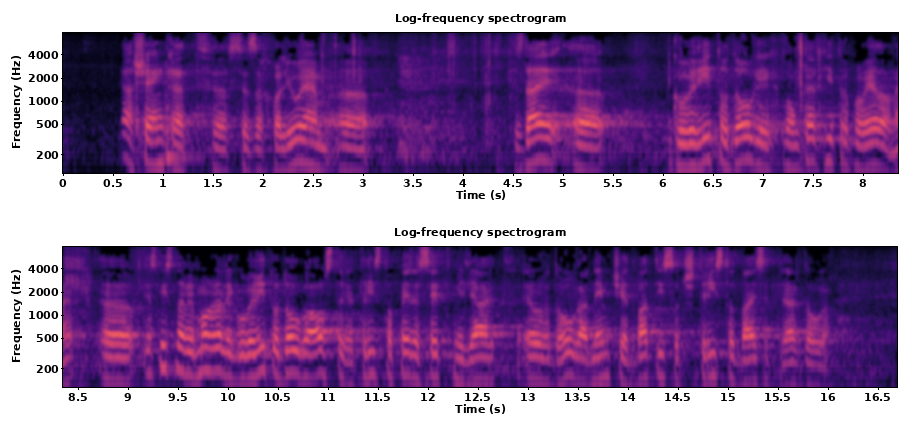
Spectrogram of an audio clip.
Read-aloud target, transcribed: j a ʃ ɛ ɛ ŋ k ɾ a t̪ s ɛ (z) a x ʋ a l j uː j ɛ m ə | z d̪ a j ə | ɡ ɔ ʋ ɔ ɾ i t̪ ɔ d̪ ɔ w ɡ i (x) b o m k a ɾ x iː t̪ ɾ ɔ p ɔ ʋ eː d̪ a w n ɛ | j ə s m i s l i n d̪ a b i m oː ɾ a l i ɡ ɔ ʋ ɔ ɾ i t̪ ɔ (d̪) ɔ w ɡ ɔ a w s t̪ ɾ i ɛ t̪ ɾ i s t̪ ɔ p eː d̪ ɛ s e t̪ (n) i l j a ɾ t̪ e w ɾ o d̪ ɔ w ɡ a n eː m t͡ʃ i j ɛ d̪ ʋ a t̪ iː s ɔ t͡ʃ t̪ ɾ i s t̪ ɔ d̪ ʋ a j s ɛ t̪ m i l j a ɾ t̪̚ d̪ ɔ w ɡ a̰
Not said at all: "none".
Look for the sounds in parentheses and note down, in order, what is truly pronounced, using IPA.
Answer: z, x, d̪, m

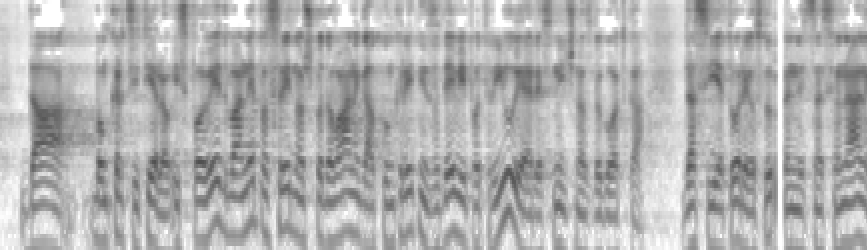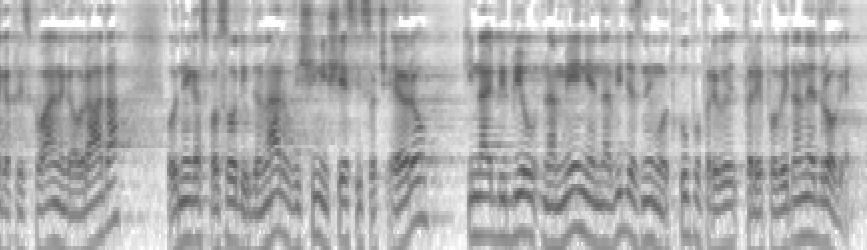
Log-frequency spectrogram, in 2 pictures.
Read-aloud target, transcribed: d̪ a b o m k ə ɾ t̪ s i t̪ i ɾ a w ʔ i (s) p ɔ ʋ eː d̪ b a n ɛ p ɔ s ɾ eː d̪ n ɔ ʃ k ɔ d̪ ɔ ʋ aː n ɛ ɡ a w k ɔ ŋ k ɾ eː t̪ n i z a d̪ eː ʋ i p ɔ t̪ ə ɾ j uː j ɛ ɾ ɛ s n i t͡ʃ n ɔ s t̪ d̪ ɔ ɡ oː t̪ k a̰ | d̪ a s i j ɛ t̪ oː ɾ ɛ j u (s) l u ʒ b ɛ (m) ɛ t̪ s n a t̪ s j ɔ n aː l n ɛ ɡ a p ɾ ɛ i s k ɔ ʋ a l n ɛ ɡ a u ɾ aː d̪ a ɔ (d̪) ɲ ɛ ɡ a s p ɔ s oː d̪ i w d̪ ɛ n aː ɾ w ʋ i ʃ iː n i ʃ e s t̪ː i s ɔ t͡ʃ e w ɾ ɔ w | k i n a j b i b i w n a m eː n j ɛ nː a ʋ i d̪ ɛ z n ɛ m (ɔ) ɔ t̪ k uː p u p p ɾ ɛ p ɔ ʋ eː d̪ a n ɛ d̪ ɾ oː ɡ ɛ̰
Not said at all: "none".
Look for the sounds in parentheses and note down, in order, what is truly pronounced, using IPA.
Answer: s, s, n, d̪, u

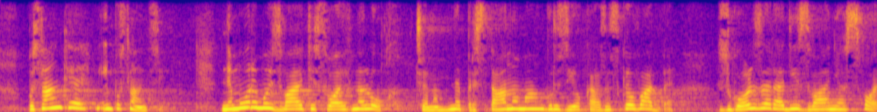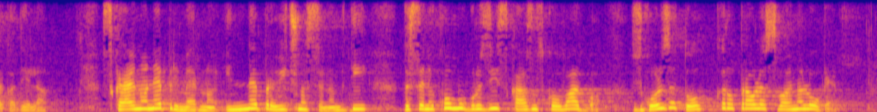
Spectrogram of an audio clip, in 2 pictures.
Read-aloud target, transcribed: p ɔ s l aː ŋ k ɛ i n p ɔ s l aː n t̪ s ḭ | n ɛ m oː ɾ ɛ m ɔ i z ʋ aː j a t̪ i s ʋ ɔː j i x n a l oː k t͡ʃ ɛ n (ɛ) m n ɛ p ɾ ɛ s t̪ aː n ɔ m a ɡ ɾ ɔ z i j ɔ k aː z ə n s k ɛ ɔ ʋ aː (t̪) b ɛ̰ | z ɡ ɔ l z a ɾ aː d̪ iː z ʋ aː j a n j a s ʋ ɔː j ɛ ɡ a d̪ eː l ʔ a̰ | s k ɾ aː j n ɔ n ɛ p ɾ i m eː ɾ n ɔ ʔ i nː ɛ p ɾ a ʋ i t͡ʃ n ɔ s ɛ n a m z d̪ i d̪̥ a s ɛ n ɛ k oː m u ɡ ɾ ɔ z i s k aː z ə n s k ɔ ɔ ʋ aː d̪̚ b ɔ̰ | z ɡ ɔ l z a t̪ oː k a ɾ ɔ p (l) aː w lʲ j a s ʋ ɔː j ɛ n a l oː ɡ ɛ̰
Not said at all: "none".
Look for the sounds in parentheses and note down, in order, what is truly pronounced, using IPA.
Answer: a, d̪, ɾ

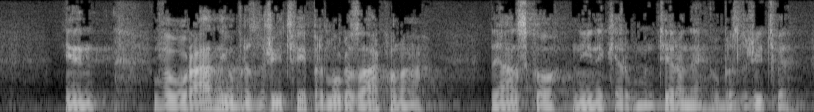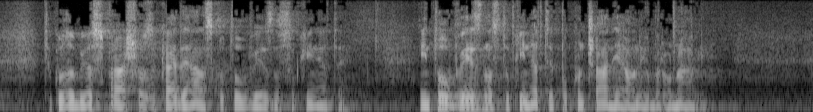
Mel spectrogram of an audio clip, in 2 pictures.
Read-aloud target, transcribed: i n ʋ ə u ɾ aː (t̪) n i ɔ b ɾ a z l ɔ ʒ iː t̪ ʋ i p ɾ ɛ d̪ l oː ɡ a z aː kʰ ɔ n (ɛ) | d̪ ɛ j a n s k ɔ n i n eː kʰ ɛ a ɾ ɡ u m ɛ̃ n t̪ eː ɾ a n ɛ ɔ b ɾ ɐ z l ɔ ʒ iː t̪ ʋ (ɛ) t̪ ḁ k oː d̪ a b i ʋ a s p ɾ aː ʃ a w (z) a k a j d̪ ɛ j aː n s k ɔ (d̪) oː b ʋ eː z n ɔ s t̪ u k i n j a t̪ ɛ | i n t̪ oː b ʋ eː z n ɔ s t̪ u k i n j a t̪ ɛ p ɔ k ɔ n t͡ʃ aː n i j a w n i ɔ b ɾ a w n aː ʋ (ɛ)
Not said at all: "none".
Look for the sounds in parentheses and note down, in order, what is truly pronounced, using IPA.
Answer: d̪, a, ɛ, z, t̪, i

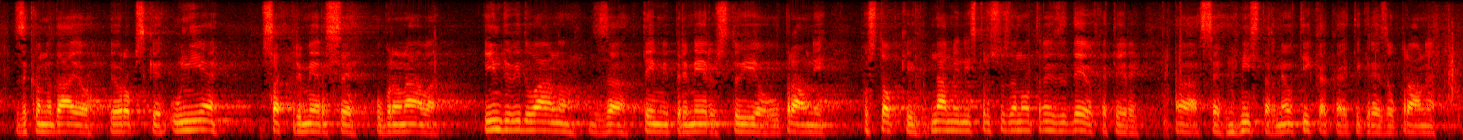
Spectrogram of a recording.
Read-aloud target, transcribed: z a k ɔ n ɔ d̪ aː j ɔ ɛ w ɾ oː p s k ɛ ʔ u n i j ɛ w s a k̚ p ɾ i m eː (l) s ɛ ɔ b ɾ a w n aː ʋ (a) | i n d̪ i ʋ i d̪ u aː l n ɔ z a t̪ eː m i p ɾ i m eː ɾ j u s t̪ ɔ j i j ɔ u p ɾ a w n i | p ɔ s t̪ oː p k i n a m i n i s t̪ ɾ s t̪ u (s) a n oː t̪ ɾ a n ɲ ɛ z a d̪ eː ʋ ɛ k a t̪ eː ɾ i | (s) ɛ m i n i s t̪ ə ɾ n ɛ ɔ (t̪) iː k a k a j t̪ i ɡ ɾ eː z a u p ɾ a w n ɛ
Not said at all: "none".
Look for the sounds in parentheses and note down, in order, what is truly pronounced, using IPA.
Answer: ɾ, a, z, s, t̪

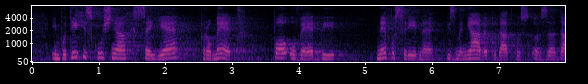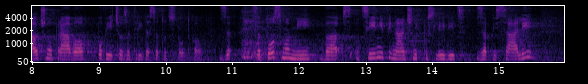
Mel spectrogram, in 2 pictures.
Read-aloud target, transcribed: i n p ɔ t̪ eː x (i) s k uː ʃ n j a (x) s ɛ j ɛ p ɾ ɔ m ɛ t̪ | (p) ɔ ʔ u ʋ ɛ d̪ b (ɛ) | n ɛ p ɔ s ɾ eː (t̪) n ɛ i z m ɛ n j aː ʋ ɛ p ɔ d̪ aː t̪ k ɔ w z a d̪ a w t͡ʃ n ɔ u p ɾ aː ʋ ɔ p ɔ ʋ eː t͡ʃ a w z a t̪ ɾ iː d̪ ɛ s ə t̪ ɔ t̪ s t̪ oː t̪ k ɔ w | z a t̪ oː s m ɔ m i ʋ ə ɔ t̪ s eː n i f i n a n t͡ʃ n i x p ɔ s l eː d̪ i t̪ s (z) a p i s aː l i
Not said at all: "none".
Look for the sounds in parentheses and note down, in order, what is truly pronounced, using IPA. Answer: i, x, p, i, d̪, z

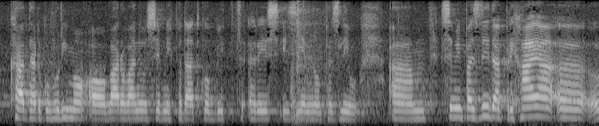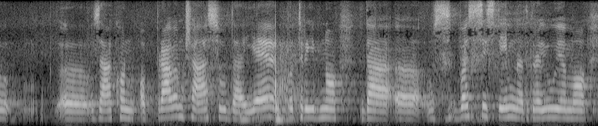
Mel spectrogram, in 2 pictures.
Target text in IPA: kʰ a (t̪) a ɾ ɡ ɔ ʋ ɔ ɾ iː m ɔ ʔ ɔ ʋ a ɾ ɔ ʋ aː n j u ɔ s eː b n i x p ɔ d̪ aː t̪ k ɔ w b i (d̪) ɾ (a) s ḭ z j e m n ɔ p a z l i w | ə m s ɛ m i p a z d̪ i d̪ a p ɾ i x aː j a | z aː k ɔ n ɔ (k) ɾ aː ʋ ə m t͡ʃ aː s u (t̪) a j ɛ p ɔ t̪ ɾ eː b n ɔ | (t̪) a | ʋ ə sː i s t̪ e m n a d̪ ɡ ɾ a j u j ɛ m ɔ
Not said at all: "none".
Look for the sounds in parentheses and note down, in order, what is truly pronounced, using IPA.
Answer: d̪, t̪, e, p, d̪, d̪

